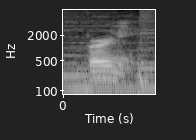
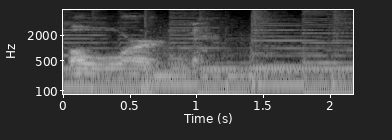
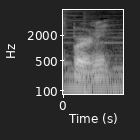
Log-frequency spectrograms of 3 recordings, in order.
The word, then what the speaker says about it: Boerne: That's how you pronounce it, Boerne, even though it looks like it's Boerne. It's Boerne.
